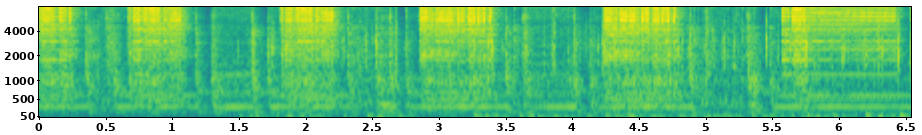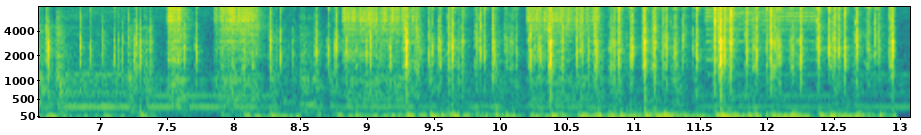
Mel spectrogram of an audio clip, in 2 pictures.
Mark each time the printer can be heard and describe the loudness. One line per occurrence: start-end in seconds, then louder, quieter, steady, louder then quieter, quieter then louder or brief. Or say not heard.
0.0-13.0 quieter.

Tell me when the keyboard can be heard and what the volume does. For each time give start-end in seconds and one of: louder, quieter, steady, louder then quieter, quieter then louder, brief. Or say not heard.
1.4-13.0 louder.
